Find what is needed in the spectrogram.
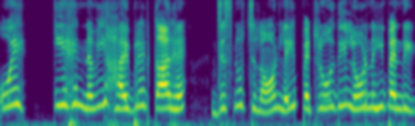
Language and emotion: Punjabi, surprised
